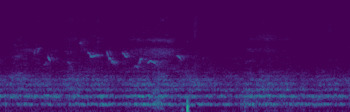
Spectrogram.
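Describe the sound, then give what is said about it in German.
A dense, steady drone of many honeybees buzzing at an open hive as the frames are pushed back together, with a few higher chirps drifting over it and one brief knock partway through, with no one speaking. “Manche sprechen sogar von Pressing, dass man die Bienen durch dieses enge Halten auf wenig Rähmchen so wenig wie nötig oder so viel wie nötig, aber so wenig wie möglich, dass man die Bienen also hochpresst in den Brutraum, in den Honigraum natürlich.”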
